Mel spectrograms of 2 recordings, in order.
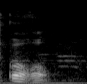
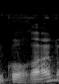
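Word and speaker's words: chorals: إلا لقيتي مثلا هاد كورال، لو نون كورال ما نقولش كورو، جاية في النطق ما كورو، نو. إذا كورال غتولي لنا بأس. إكزومبل مثلا singulier كورال، pluriel كورال، كنزيدوها غير اس.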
